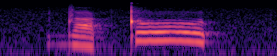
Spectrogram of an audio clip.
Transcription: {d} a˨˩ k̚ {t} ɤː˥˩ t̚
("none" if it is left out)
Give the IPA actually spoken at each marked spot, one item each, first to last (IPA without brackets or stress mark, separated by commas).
d, t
